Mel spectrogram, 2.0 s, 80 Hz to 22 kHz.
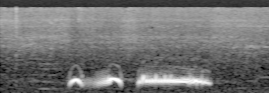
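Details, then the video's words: Spotted dove giving a 'kuk 3' coo during a trapping session. Two short, bouncing, hollow notes lead straight into a drawn-out, even coo about half a second long. The surroundings are otherwise calm. "TEKUKUR KUK 3"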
